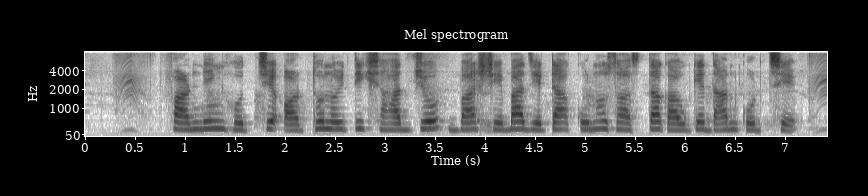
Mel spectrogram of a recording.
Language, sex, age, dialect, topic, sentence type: Bengali, female, 18-24, Western, banking, statement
